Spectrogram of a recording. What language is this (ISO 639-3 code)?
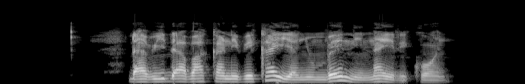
dav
